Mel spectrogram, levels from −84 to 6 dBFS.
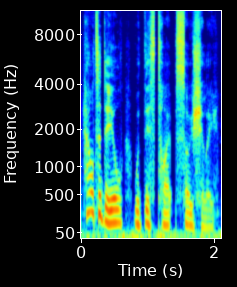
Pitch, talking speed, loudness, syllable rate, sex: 150 Hz, 200 wpm, -17 LUFS, 5.7 syllables/s, male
